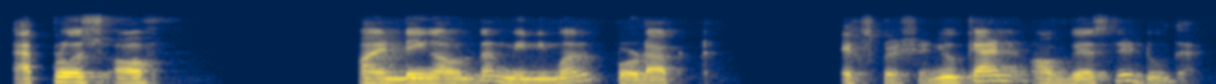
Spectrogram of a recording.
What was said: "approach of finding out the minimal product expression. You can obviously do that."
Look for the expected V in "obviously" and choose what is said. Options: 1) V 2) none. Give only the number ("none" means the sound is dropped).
1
